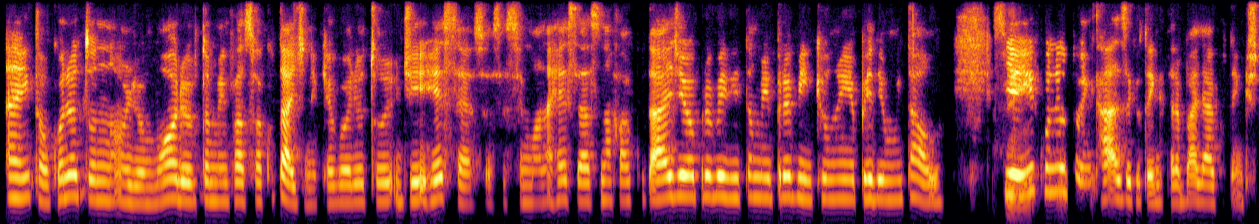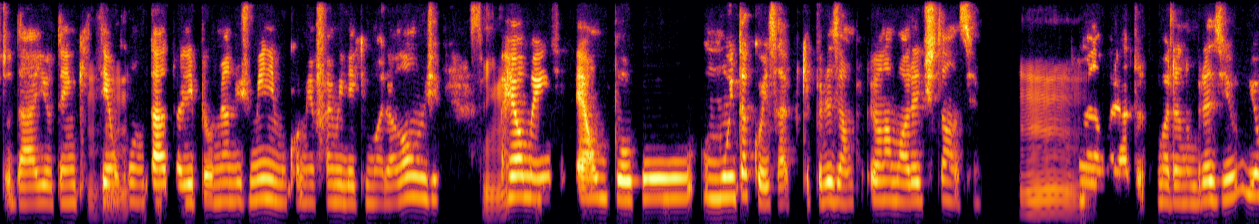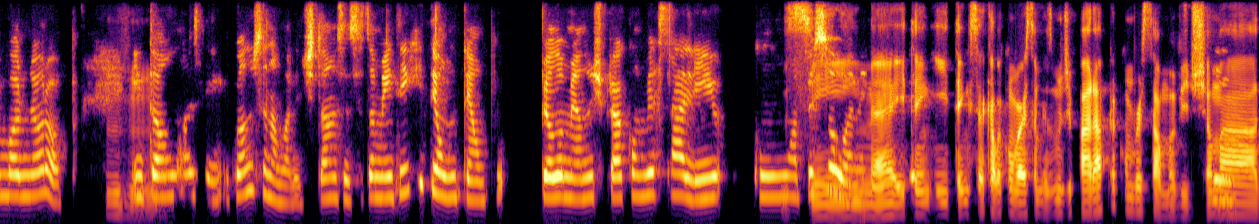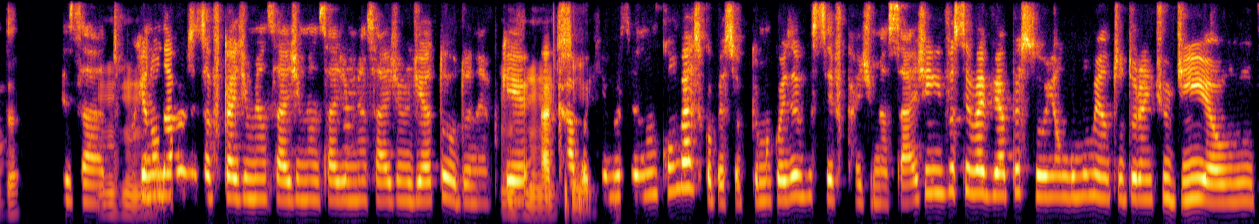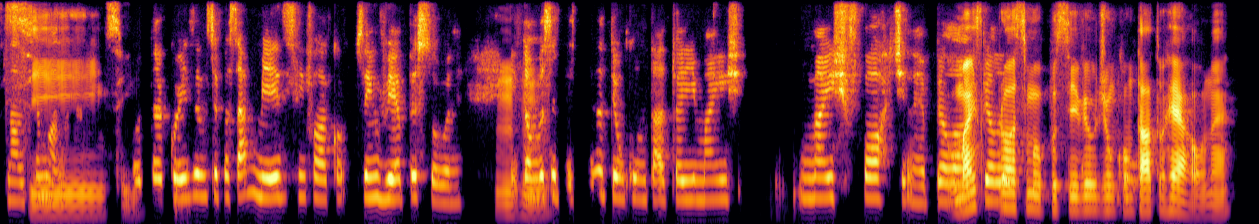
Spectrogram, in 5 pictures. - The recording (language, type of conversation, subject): Portuguese, podcast, Como equilibrar trabalho, família e estudos?
- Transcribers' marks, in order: other background noise; unintelligible speech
